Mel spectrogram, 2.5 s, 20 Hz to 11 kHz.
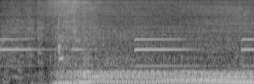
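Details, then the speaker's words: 1996 Ford Mustang GT convertible after fitting a better battery, in neutral with parking brake set: quick catch on the starter, then a strong, even, deep V8 idle that settles right away, no misses or knocks; healthy start. "Now that's what it's supposed to sound like."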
